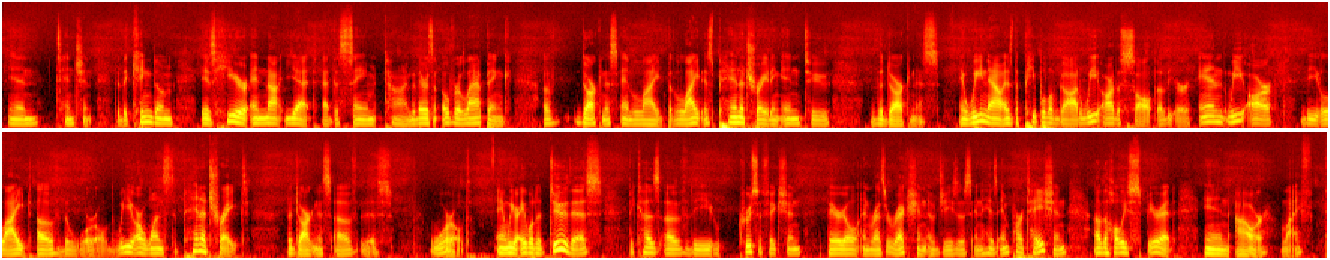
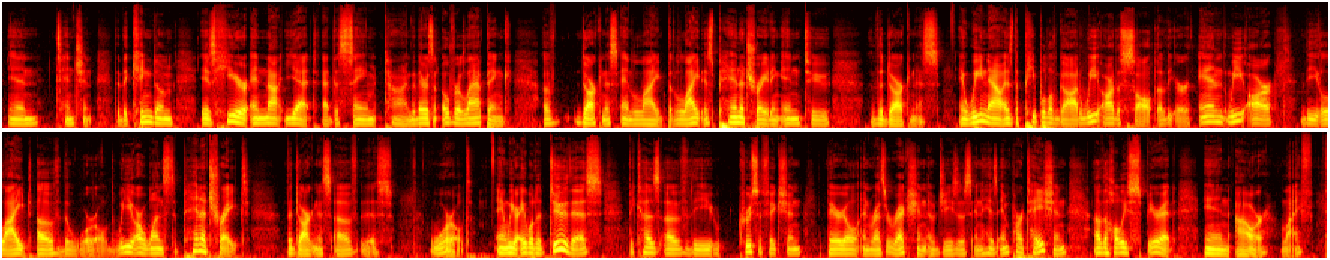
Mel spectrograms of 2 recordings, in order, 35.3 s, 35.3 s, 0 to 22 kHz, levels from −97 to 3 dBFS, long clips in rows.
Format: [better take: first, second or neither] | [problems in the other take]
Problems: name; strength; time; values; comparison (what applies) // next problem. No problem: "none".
second | hiss; faint; throughout; 25 dB below the speech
